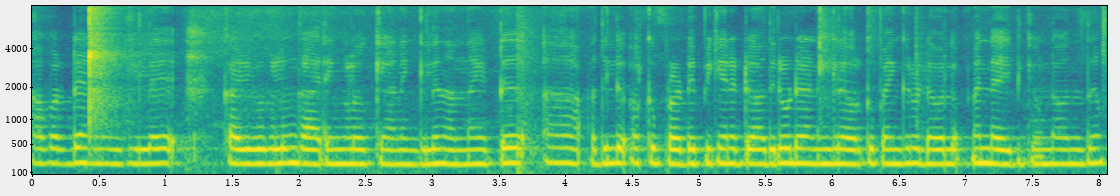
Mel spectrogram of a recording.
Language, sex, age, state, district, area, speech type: Malayalam, female, 18-30, Kerala, Kottayam, urban, spontaneous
